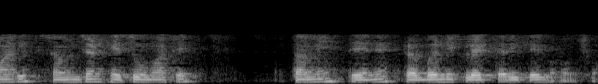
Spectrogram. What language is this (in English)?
Gujarati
